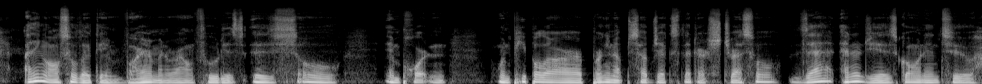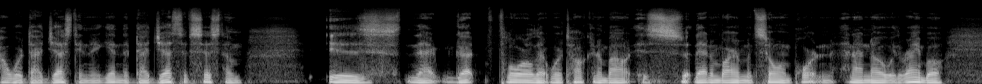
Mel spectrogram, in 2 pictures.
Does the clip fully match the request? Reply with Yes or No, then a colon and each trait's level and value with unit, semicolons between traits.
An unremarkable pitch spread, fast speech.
No: average, 3.0 semitones; average, 160 wpm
